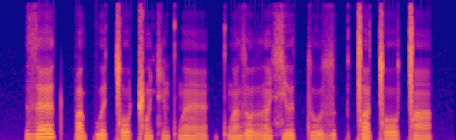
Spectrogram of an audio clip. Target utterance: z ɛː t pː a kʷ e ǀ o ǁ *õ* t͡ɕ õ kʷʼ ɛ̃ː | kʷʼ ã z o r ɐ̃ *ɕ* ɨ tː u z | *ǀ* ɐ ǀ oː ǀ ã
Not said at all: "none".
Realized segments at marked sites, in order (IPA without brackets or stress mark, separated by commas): õ, ɕ, ǀ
